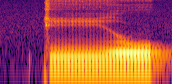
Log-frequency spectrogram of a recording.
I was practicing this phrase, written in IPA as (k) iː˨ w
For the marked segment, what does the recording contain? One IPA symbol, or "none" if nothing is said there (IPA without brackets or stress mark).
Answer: k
